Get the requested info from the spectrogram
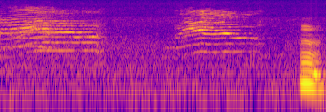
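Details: A pet cat named Srintil cries loudly, begging for food: two long, drawn-out harmonic meows, each about a second, rising then falling, followed by a short clatter at the end.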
